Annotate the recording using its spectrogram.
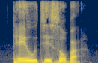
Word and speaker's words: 手打ちそば: 手打ちうどん，手打ちうどん，手工蕎麦面就是“ 手打ちそば”。手打ちそば，手打ちそば。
